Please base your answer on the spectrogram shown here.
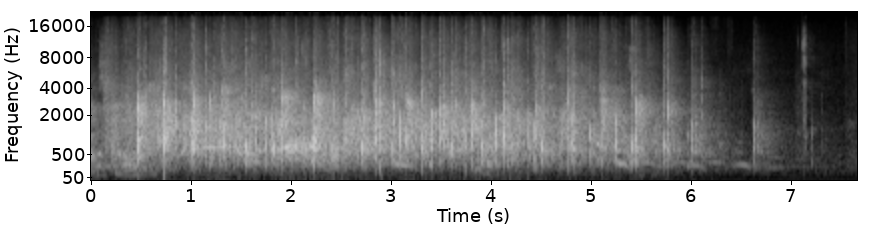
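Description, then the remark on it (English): A church audience applauds together after a prayer for a young man heading to university to study architecture, in a sustained burst of dense, steady clapping that fills the space, then gradually thins out and fades, with a few scattered final claps near the end. “Give him a round of applause.”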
